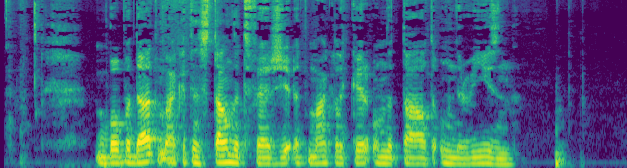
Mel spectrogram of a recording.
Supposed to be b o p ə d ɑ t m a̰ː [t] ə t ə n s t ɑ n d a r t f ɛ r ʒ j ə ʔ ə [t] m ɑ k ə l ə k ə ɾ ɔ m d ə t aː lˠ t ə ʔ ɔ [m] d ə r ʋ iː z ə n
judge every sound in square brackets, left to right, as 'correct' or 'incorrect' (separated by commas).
incorrect, correct, incorrect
